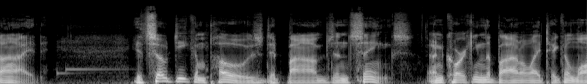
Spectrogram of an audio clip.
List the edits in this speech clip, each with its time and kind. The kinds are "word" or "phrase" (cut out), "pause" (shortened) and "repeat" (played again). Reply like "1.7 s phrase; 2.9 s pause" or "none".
4.2 s pause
